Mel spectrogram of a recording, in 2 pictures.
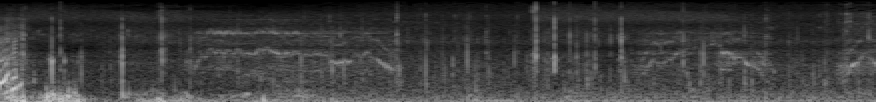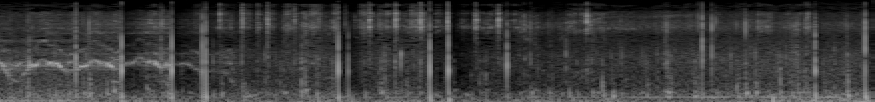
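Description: Wind rumbling on the microphone with a loud knock on the camera at the start, then many irregular sharp ticks and taps as a fish is reeled in on a spinning rod in the rain.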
